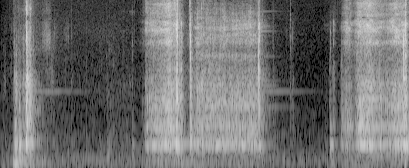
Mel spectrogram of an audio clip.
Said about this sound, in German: Dort mal, wo das Telefon an der Wand gehangen ist. Oder irgendwo ein grosses Telefon auf dem Pult. Und es hat so getönt.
